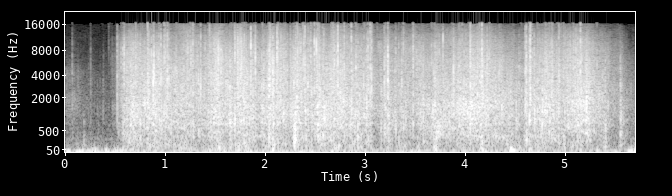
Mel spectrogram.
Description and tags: plastic crumpling
Plastic bag being crumpled
bag, crumpling, OWI, plastic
